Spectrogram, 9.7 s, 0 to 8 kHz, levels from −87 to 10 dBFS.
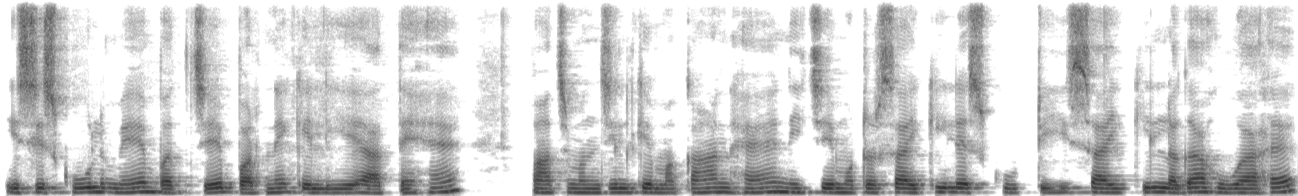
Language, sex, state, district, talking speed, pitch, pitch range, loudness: Hindi, female, Bihar, Sitamarhi, 135 wpm, 170 Hz, 160-175 Hz, -18 LUFS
